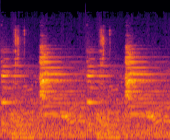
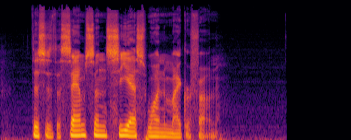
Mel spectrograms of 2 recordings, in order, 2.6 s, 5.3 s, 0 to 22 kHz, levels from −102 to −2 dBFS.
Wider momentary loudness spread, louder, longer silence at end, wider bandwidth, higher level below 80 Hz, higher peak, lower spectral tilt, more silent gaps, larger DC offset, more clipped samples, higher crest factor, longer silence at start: second, 9 LU vs 14 LU; first, -20 LUFS vs -23 LUFS; second, 0 s vs 1.95 s; second, 14 kHz vs 17 kHz; about the same, -46 dBFS vs -48 dBFS; first, -4 dBFS vs -8 dBFS; second, -3 dB/octave vs -4.5 dB/octave; neither; neither; neither; about the same, 18 dB vs 18 dB; second, 0 s vs 0.5 s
